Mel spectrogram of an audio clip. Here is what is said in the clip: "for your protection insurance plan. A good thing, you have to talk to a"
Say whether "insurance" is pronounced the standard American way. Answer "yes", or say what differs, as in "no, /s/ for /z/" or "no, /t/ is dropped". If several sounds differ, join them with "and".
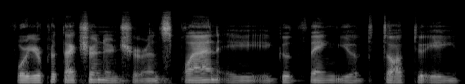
yes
